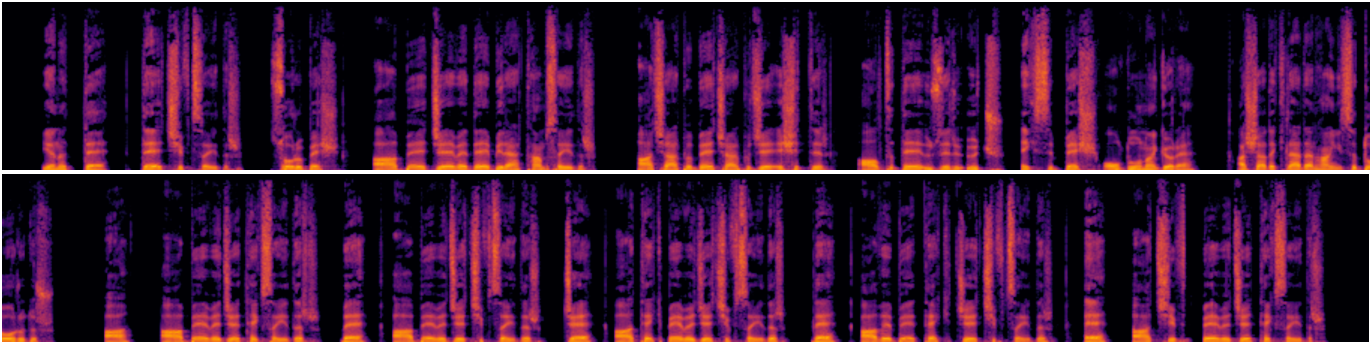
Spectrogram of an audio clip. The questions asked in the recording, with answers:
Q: A çarpı B çarpı C eşittir 6D üzeri 3 eksi 5 olduğuna göre aşağıdakilerden hangisi doğrudur?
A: Yanıt A. A, B ve C tek sayıdır.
